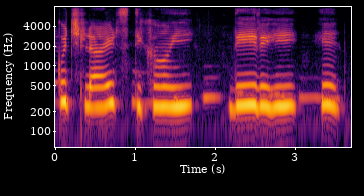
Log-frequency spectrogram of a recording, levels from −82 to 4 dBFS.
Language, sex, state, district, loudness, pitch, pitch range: Hindi, female, Himachal Pradesh, Shimla, -13 LUFS, 250 Hz, 240-275 Hz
